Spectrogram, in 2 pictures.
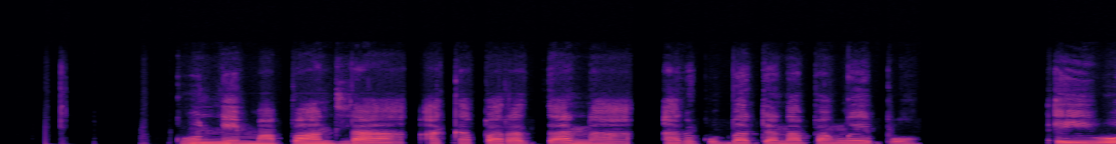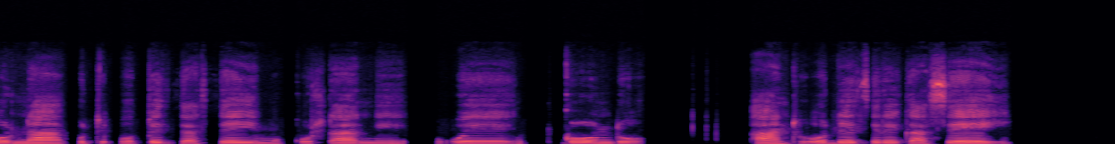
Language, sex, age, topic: Ndau, male, 25-35, health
